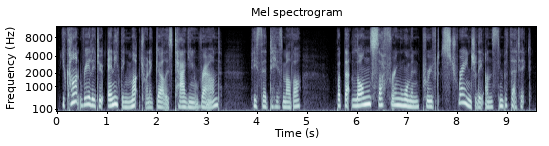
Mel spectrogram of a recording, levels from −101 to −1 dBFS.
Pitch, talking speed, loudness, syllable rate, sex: 195 Hz, 155 wpm, -19 LUFS, 5.2 syllables/s, female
